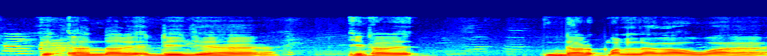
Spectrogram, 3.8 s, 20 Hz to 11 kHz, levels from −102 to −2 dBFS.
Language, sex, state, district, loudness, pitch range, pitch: Hindi, male, Jharkhand, Deoghar, -13 LUFS, 155-175 Hz, 160 Hz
